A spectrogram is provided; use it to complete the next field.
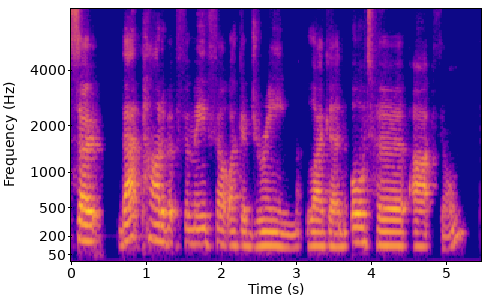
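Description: A man is talking here. His pitch varies in an ordinary way over a quiet background. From Australia. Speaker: entertainment journalist interviewer. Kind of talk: interview. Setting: video call. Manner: animated. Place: home room. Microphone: video call.

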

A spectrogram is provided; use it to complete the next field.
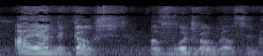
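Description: Fairly high-pitched male voice, fairly slow and with fairly even intonation, against clear background noise. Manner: aggrieved, confused.

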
